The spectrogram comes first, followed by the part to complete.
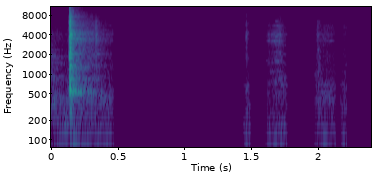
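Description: A single sharp metal clink from hardware on the aluminum extrusion frame just after the start, then a few faint ticks as a screw is worked into a T-nut to fasten a drawer glide.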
